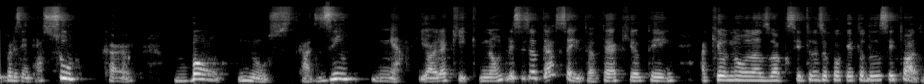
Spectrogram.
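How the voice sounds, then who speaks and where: A woman teaching grammar, explaining patiently and drawing out example words slowly. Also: medium pitch, warm tone, husky. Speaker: Portuguese teacher.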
